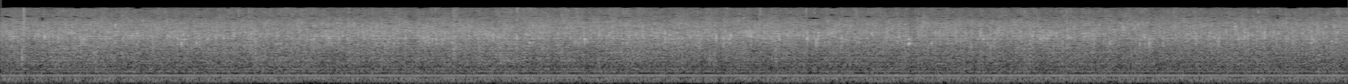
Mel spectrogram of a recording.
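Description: Marinated chicken tikka skewers frying in butter and oil in a nonstick pan over a high flame: a steady, even sizzle with fine crackling. A faint steady hum runs underneath.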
